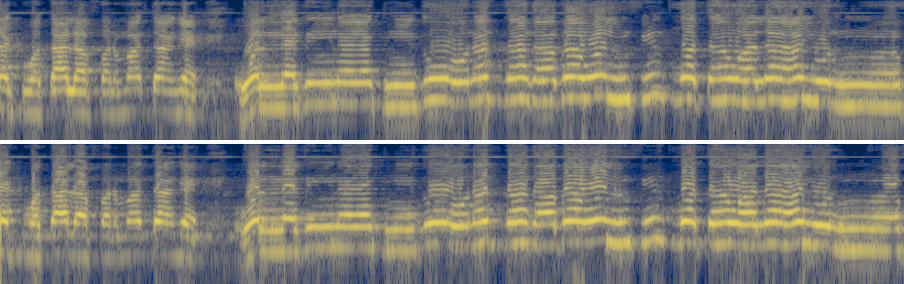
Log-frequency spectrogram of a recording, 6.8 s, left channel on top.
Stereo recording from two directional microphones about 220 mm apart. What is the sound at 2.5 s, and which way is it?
A man's voice, 40° left (ahead or behind).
